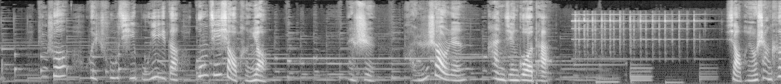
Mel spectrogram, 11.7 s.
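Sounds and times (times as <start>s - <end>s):
speech: 0.7s - 4.1s, 5.2s - 8.3s, 11.0s - 11.7s
school lunch bell ringing: 8.6s - 10.9s.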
